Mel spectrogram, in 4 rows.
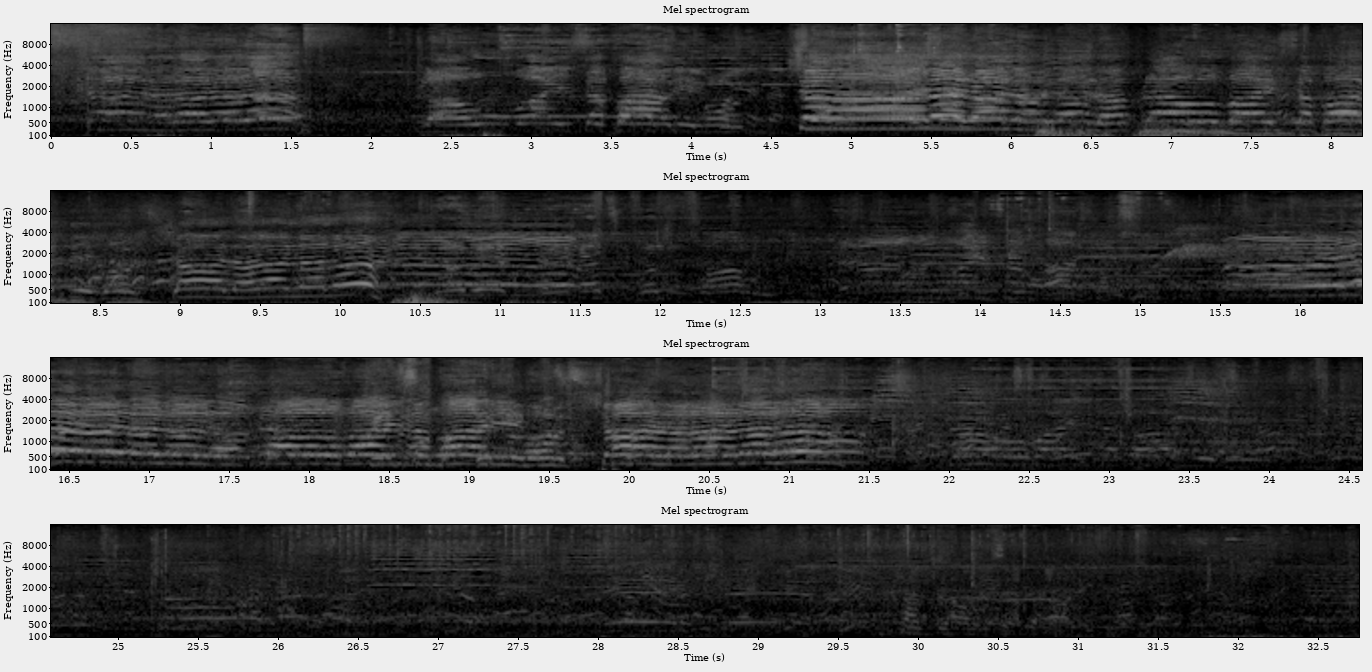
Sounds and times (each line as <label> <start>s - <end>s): soccer fans 0.0s - 23.2s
